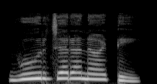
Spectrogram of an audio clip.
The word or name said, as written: ಘೂರ್ಜರನಾಟಿ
